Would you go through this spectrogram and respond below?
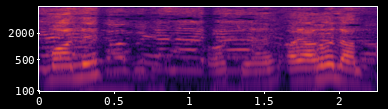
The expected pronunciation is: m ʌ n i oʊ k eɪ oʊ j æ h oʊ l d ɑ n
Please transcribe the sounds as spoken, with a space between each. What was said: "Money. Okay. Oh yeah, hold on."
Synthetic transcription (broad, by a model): m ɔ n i oʊ k eɪ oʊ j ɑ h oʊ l ɑ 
